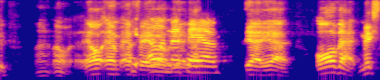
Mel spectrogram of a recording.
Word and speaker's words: LMFAO: LMAFO. Whatever, how you say it? No, LMFAO.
